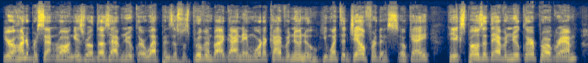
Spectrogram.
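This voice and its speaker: A man's voice: high-pitched, fast, few pauses, fairly bright tone, dry recording. Assertive man laying out numbered points. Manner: assertive, lists points by number, cuts in to hold the floor. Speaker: debate host. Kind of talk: street debate argument.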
